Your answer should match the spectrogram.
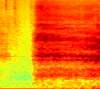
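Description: A deep breath is drawn in during a calming tapping exercise: near silence gives way to a long, airy inhale that swells steadily louder.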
